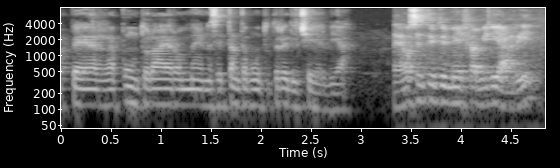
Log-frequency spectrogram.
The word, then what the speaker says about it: Cervia: durante i miei video ho detto Cervia. Per me Cervia è veramente difficile da pronunciare, però è uguale, come si dice Bologna, si dice Cervia, quindi va detta nel modo giusto.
